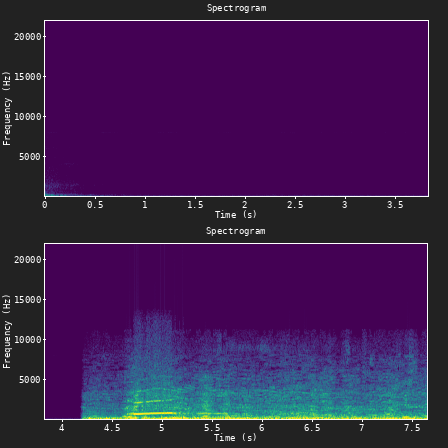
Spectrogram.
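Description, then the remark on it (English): Silence gives way abruptly, about halfway through, to the loud, dense din of Bodua Lorry Station in Akwetia, a busy outdoor transport station serving as a polling station where vote counting has just ended: crowd chatter and traffic noise, with a short rising whistle cutting through. “Well, for see, this is Bodua Lorry Station, and the counting just ended.”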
